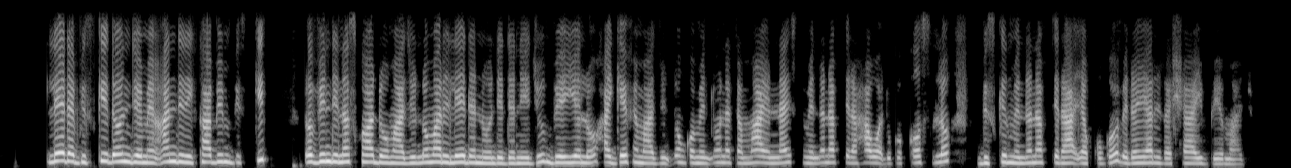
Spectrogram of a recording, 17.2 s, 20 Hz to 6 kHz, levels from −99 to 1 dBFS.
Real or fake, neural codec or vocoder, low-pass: real; none; 5.4 kHz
